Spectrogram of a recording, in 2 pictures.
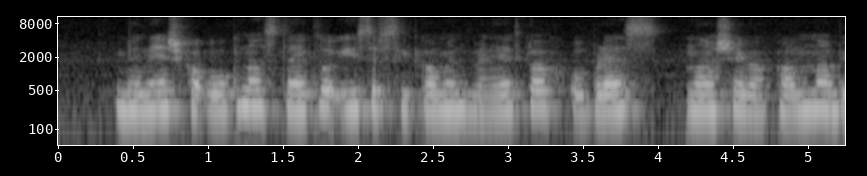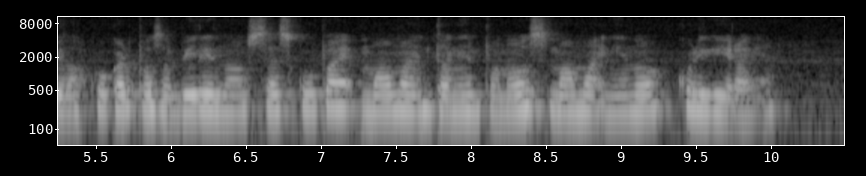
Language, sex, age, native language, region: Slovenian, female, 18-29, Slovenian, Drava region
